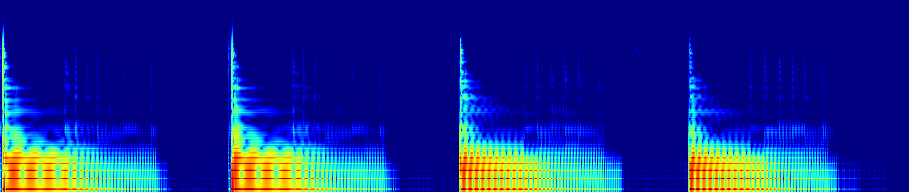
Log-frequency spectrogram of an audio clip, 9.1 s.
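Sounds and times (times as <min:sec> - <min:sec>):
multiple bossa nova guitars at 105 BPM: 0:00.0 - 0:08.6
bass in F sharp: 0:00.0 - 0:08.9.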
